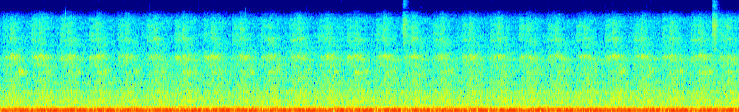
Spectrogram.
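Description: Deep, steady diesel idle with an uneven beat where a cylinder drops out now and then, a misfire at idle.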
